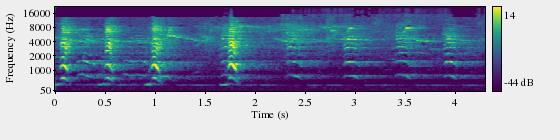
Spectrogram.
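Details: Siamang monkeys whooping and singing: loud, ringing harmonic whoops repeated about every half second, the first four strong and swooping, then a softer run of shorter, evenly spaced notes with overlapping voices.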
